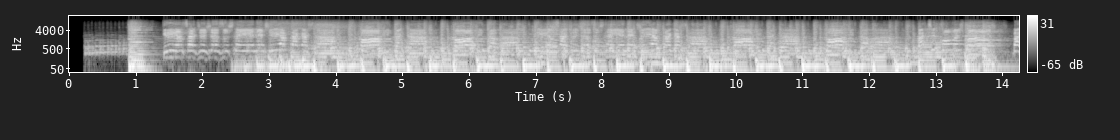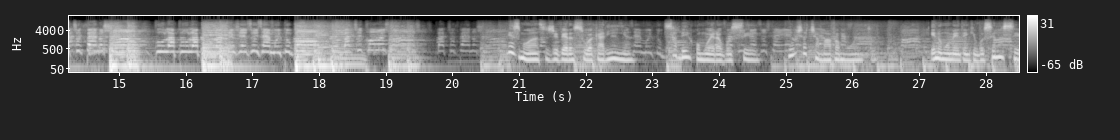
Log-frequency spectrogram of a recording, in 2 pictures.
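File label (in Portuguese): birthday FILHO female, Infantil, telemensagem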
